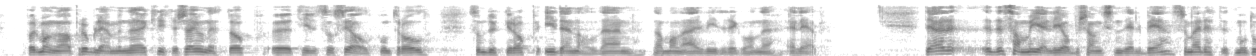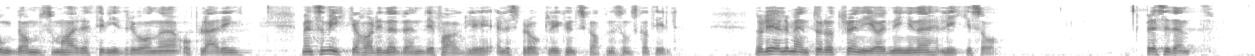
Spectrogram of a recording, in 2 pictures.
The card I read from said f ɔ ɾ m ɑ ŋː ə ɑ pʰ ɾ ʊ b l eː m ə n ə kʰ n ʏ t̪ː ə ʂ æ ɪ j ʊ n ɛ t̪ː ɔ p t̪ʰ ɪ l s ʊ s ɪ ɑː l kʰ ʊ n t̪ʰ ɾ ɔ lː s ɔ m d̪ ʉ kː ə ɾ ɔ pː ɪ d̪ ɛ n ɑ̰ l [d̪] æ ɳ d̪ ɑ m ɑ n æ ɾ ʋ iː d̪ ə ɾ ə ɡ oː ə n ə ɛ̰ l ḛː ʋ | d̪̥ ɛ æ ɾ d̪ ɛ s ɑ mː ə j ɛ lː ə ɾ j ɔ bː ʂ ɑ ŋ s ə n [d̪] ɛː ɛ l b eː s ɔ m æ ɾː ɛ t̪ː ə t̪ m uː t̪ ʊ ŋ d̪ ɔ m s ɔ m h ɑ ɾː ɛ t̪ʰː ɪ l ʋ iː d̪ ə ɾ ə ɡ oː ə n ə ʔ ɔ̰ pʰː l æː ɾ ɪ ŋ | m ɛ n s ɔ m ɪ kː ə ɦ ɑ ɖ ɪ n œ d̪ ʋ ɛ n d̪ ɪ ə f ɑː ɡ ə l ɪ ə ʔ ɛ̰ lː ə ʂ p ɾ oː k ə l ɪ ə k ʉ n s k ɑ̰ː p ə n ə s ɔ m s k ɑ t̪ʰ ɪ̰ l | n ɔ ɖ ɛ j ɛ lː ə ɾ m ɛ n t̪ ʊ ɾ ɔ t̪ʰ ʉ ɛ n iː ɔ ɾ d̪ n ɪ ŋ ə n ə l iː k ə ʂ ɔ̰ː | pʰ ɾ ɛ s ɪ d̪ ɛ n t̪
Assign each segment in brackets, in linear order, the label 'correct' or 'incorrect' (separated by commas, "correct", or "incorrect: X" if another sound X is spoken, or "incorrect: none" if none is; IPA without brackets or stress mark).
correct, correct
